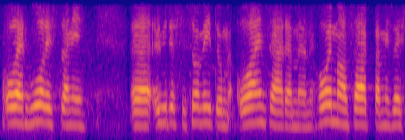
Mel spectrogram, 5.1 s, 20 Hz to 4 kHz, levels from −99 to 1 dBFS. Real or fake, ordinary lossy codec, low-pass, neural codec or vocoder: fake; none; 3.6 kHz; codec, 24 kHz, 0.9 kbps, WavTokenizer, medium speech release version 2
